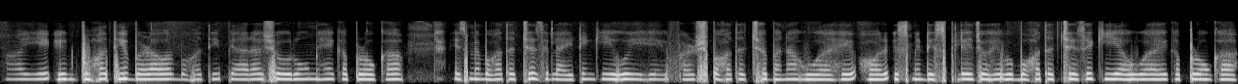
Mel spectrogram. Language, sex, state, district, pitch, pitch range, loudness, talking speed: Hindi, female, Bihar, Jahanabad, 240 Hz, 235-245 Hz, -13 LUFS, 205 wpm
